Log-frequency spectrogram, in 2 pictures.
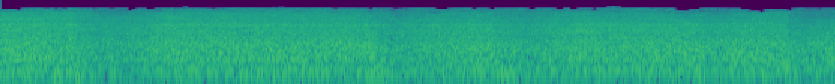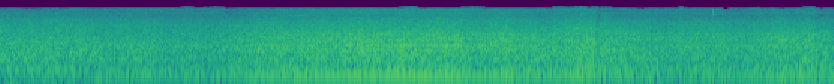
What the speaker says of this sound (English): There's a particularly intense random wind.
